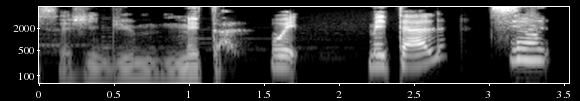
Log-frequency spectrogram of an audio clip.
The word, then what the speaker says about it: 金: Tin tin. Premier ton J I N.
